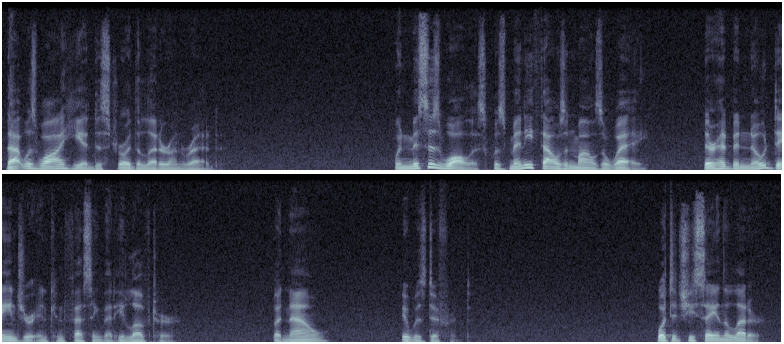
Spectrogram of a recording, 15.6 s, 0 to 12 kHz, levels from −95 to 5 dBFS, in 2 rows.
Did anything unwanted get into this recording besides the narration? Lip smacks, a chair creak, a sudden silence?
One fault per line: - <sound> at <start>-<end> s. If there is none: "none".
none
